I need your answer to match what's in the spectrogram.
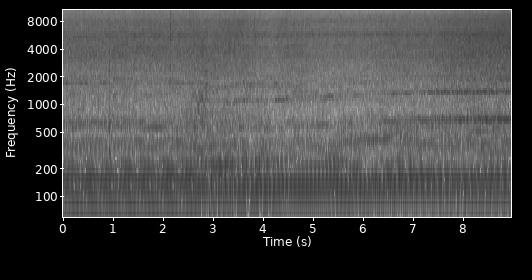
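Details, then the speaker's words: Freshly assembled Subaru WRX 2.5 turbo engine on its first start after oil priming. Deep, steady idle with a smooth, even pulse and a brief rev rise, no ticking or knocking; oil pressure light off, no leaks. "Oh man, it sounds great. Any leaks down below here? Nothing that I can see. Feels smooth, doesn't feel like it's missing at all."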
